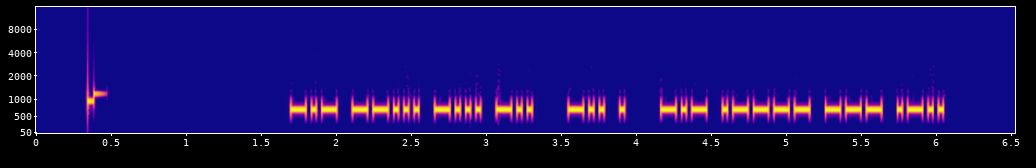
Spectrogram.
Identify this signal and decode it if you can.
Morse code, heard as a keyed tone, about 34 wpm, 700 Hz. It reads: K7BD DE K1OL
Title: USA Callsign DE Callsign - 4 Characters - 35wpm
